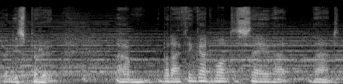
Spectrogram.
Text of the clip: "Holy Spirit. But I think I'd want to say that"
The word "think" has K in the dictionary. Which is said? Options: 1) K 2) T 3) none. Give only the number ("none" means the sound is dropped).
1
